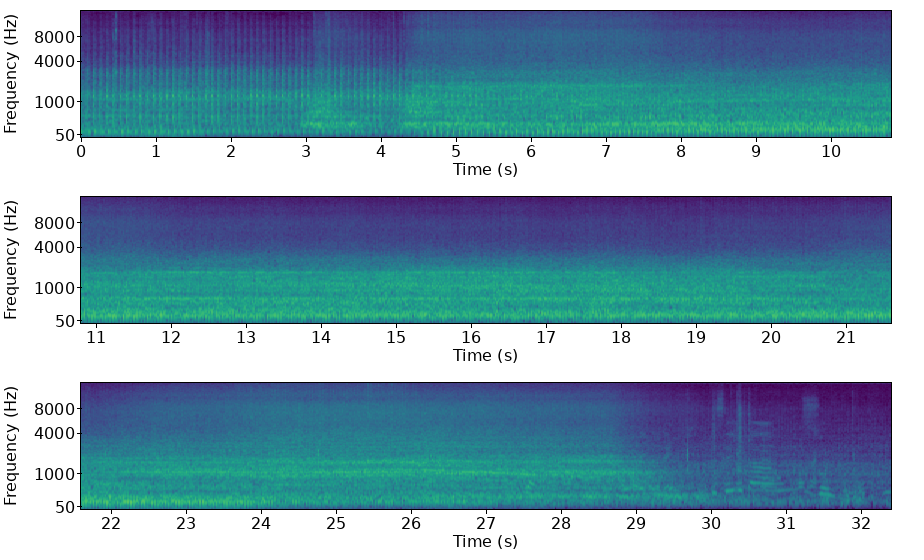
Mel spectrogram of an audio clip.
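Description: Tractor-drawn crop sprayer running at its highest pressure setting, a steady loud drone of engine and spraying gear with a high whine over it. It builds about four seconds in and fades near the end.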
